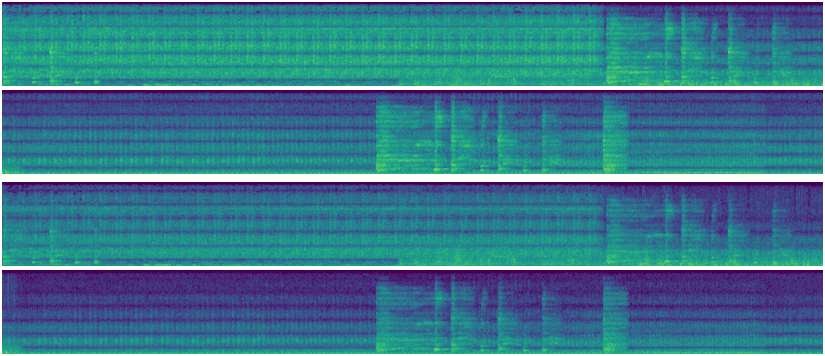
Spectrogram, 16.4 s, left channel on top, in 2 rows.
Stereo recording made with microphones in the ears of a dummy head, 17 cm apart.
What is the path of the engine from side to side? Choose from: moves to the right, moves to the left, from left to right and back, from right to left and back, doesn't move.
doesn't move.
